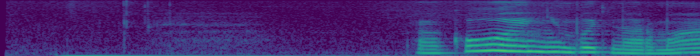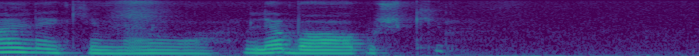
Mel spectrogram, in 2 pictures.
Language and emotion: Russian, sad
